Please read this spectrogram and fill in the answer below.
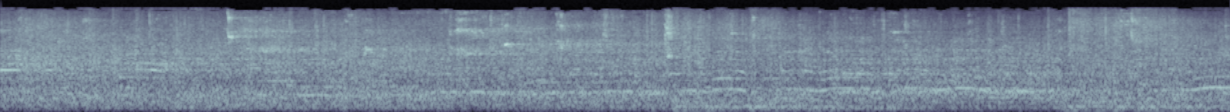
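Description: Basketball arena crowd noise, a steady wash of many voices, with a basketball bouncing on the hardwood court during play.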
